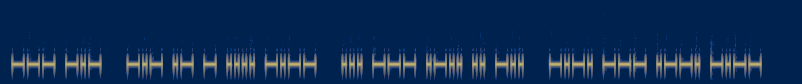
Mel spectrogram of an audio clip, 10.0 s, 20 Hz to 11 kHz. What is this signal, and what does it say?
Morse code, heard as a keyed tone, about 25 wpm, 700 Hz. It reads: OK KATHY SOLID COPY
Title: Practice QSO - Exchange 3 - More Info - 25wpm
